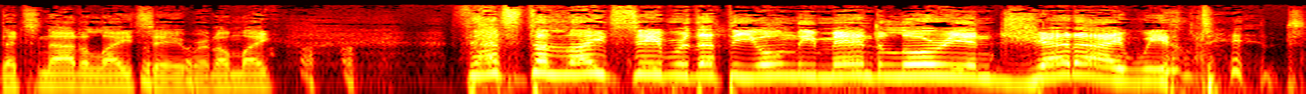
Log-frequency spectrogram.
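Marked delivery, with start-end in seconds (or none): 2.3-6.5 very high, gushing, excited, eager enthusiasm. Recounting your past reply after she asked why you were excited, retelling your excited outburst. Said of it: "why are you getting all excited".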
